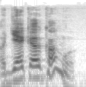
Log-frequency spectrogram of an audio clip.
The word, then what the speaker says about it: Onyeka Okongwu: Yeah, Onyeka Okongwu. – Really? – Yeah, Onyeka Okongwu.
